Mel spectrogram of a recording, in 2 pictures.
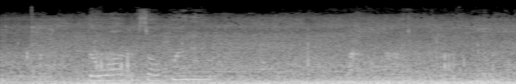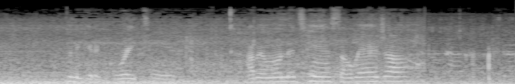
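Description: A young woman talks casually close to the microphone.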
